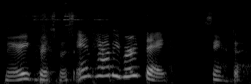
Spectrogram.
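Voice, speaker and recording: A woman's voice: on the high side, big pitch swings, normal speed, slight background noise. A woman voicing a kindly, very old man who answers a child's letters in a storybook, reassuring and explanatory. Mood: cheerful, gentle. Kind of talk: children's storybook read-aloud.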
